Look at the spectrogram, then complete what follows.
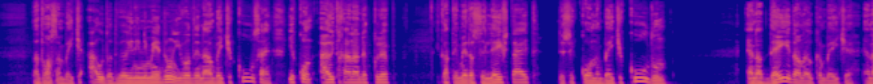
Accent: Rotterdam, South Holland, Netherlands; want ik kwam uit Rotterdam-West

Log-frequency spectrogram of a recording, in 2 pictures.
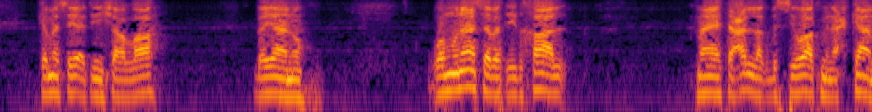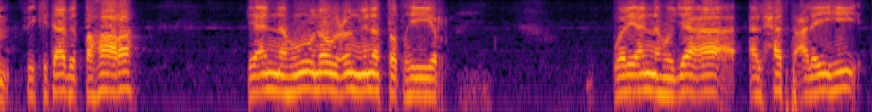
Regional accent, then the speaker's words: Yemen; هذا موجود عندنا في اليمن

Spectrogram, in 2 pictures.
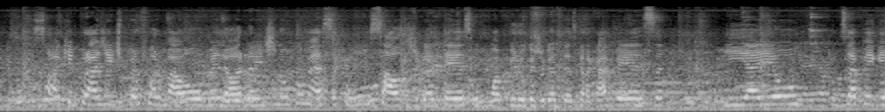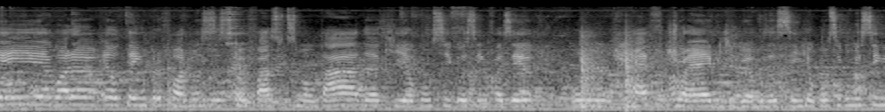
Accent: Porto Alegre, Rio Grande do Sul, Brazil; Eu morava antes mais perto da Zona Norte, ali pelo Jardim Botânico. Mas isso foi bem no início da minha infância, então não lembro muito dali. Depois eu fui pro Moinhos de Vento. E depois agora eu vim morar sozinha mesmo na Cidade Baixa

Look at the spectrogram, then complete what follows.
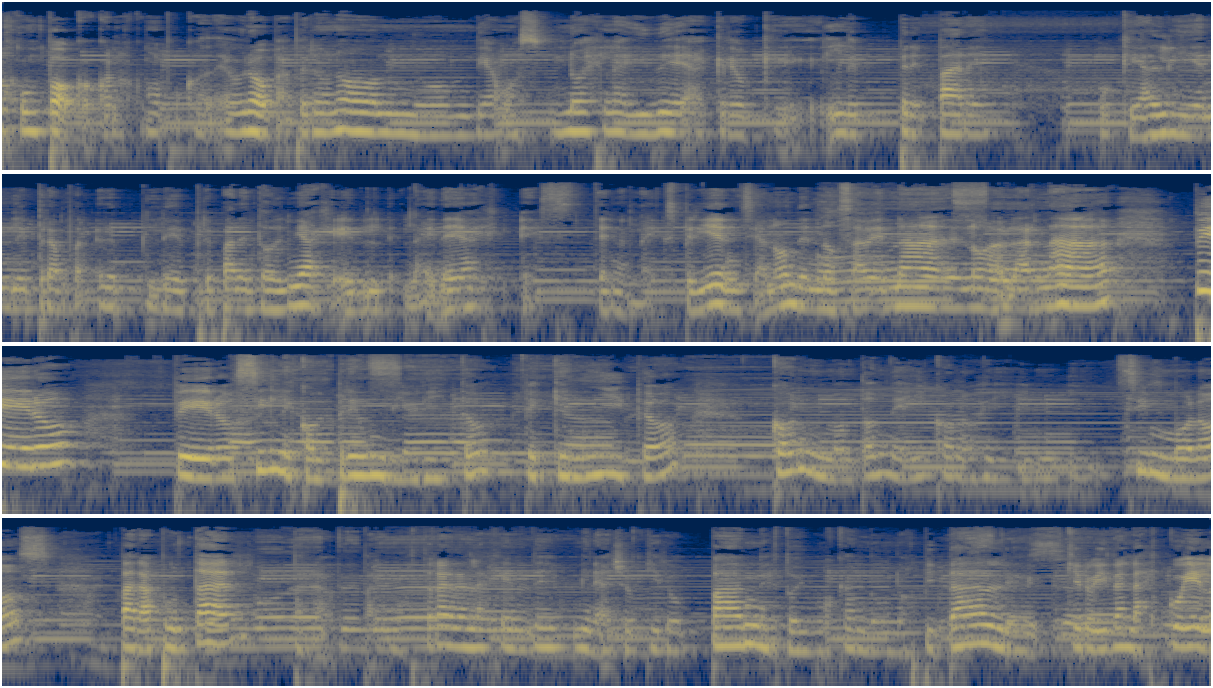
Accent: Belgium; accent: Argentine; Yo soy belga, pero tengo un corazón medio argentino

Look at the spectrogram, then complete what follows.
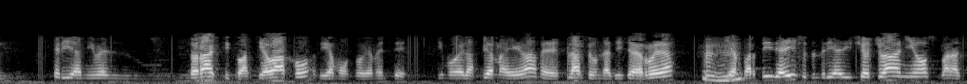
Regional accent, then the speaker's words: Neuquén, Argentina; born there; Tengo 27 años, soy nacido en Neuquén

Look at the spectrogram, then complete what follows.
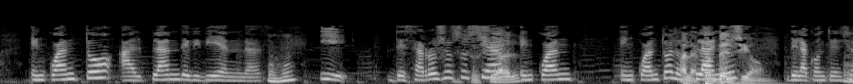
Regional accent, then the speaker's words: Buenos Aires, Argentina; En mi barrio, yo soy de Villa Crespo

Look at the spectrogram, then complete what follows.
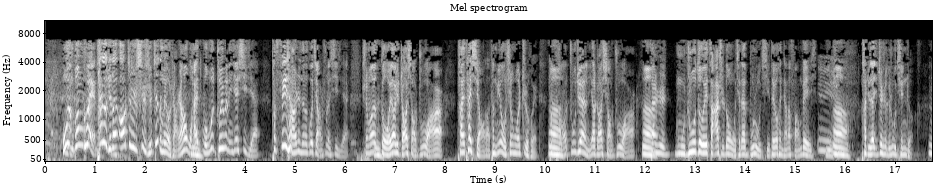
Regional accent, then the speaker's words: Zhengzhou, Henan, China; 就是我河南郑州土生土长

